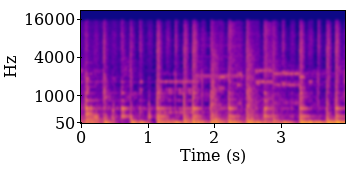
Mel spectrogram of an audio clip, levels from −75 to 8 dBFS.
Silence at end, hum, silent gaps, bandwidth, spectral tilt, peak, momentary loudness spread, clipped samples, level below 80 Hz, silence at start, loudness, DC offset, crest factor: 0 s; none; none; 16 kHz; -4.5 dB/octave; 0 dBFS; 4 LU; under 0.1%; -18 dBFS; 0 s; -20 LUFS; under 0.1%; 16 dB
